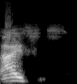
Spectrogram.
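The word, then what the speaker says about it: Iesous: in the Greek pronunciation the capital I automatically silences the E goes hard on the S silences the O go hard on the US it's Isis one language back that's all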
